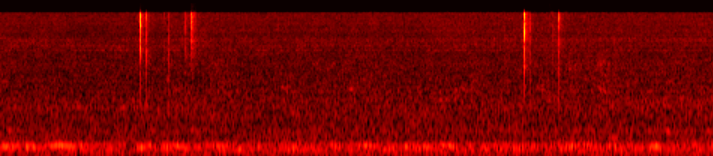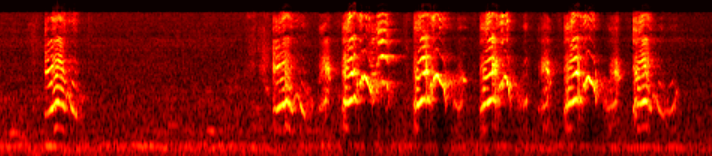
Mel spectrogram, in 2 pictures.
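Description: A cockatiel gives a quick run of bright, scratchy chirps after one lone squeak, over a low indoor hum.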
